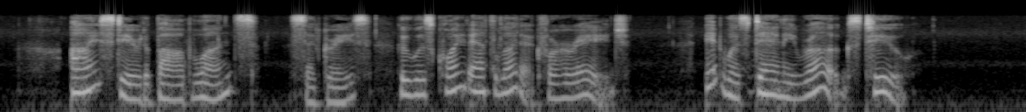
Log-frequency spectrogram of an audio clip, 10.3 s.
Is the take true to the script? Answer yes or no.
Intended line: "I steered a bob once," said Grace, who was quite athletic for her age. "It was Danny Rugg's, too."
yes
